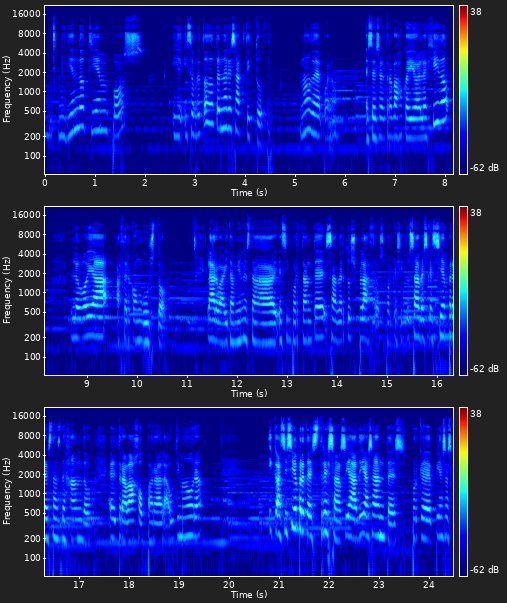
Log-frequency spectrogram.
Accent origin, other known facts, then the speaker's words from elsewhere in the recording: Poland; Spanish is a second language; now in Spain; yo soy de Polonia y no es que todos los polacos sean así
